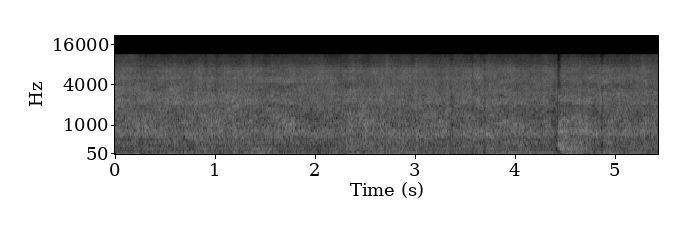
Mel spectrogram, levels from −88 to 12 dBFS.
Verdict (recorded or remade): remade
